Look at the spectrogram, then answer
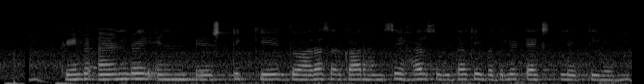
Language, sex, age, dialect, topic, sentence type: Hindi, female, 25-30, Awadhi Bundeli, banking, statement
